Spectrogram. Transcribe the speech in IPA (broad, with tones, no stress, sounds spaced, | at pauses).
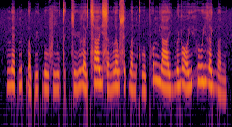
ŋ ɛː˧ k̚ n̪ ɪ˧ k̚ w ɐ˨˩ w p yː˨ k̚ l uː˨ f iː˨ w t̪ ɪ˨ k̚ s yː˨˥ l ɐ˨˥ j t͡sʰ aː˥ j s ɐ˨˥ ŋ l ɐ˧ w s ɵ˧ t̚ w ɐ˨ n kʷʰ ɐ˨ w pʰ ʊ˥ ŋ j aː˨ j ŋ ɵ˨˧ ɥ ɔː˨˥ j h uː˥ j l ɐ˧ j ŋ ɐ˨˩ n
